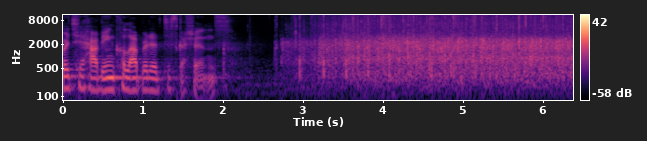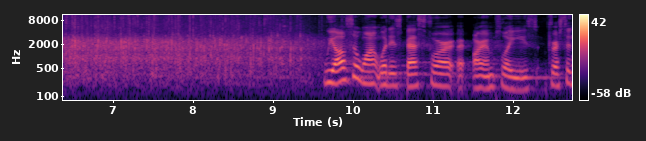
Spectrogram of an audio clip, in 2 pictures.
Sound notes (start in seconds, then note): 2.6 applause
